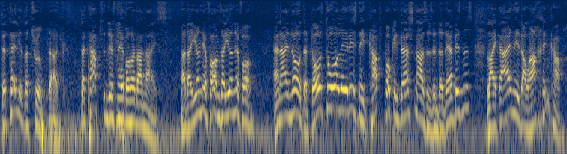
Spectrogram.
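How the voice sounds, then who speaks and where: A high-voiced, very animated kindly, worrying deli man with a New York Yiddish accent. He pleads emphatically in old radio style, through a dull, noisy recording. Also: moderate pace. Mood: pleading, urgent. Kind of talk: old-time radio acting.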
